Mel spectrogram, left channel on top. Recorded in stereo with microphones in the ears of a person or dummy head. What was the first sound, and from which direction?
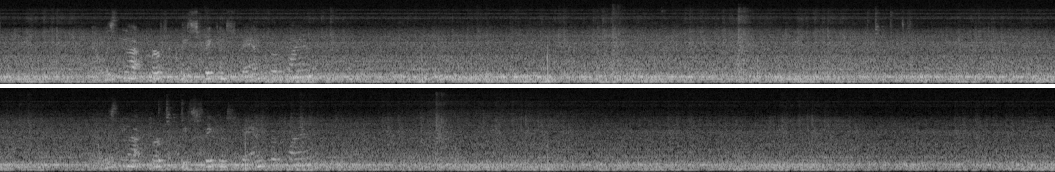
A woman speaking, 45° left (ahead or behind).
